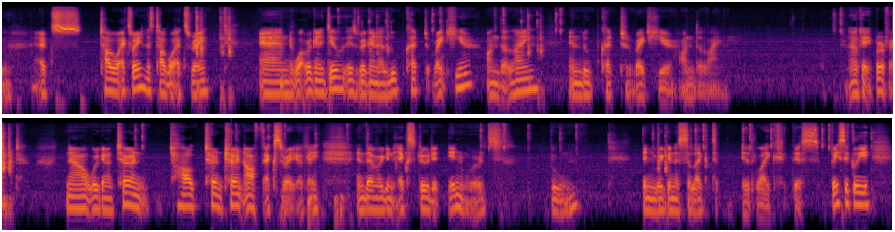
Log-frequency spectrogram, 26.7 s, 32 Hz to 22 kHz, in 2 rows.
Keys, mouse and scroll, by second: 4.4-5.0 scroll up 1, 5.0 shift+middle click, 7.8 ctrl+r, 15.3-16.8 drag, 17.2 shift+click, 17.5 scroll up 1, 17.6 middle click, 18.0-18.5 scroll down 1, 18.5 shift+middle click, 19.2 e, 20.8 click, 21.2 middle click, 21.7 scroll up 2, 21.9-23.2 middle drag, 23.2 2, 23.7 click, 24.4 shift+click, 24.9 shift+click, 25.6 shift+click, 26.0-26.7 middle drag.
